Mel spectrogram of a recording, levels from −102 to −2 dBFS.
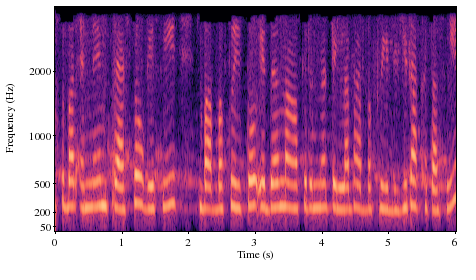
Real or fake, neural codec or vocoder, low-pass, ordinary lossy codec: real; none; 3.6 kHz; MP3, 32 kbps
